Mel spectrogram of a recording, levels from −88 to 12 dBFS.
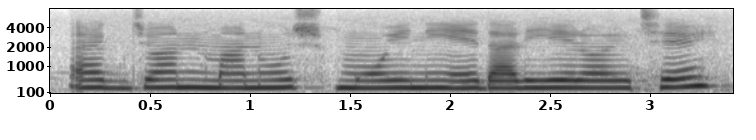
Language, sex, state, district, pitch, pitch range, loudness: Bengali, female, West Bengal, Cooch Behar, 255 Hz, 250-265 Hz, -12 LUFS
